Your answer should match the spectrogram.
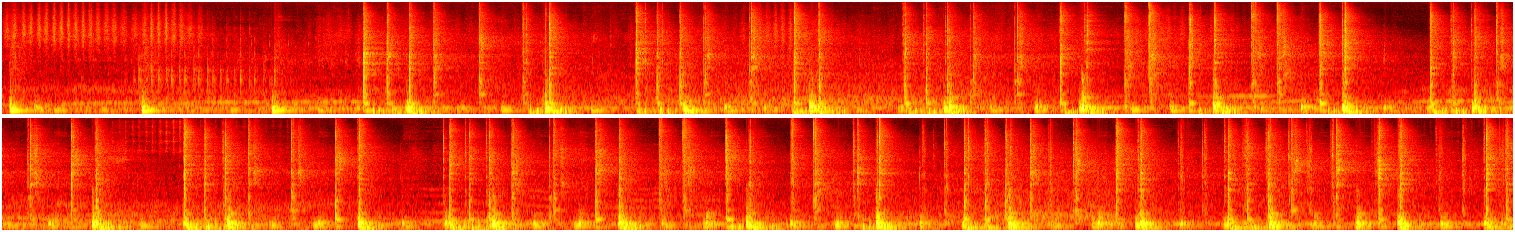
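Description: Percussion ensemble beating plastic drums and containers with mallets in a fast, dense rhythm of hollow knocks over sustained low tones. The beating thickens about three and a half seconds in.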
